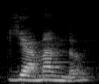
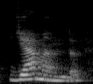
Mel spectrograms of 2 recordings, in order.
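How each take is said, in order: No difference in how they are said.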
